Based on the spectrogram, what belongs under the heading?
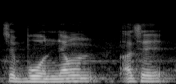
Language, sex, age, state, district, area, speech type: Bengali, male, 45-60, West Bengal, Birbhum, urban, spontaneous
